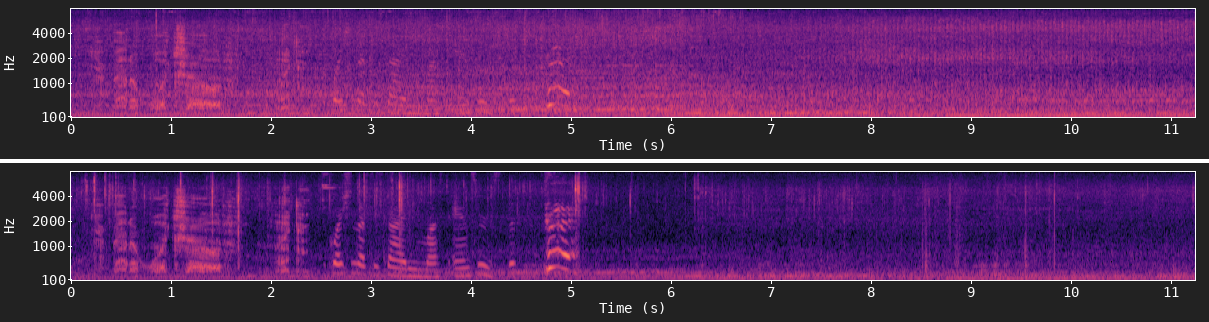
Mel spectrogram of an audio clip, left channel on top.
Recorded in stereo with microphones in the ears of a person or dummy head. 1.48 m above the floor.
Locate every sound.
0.2 s laughter: centre (ahead or behind); by 2.4 s 10° right (ahead or behind)
2.5 s a woman speaking: 30° right (ahead or behind)
4.5 s a shout: 75° right (ahead or behind)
